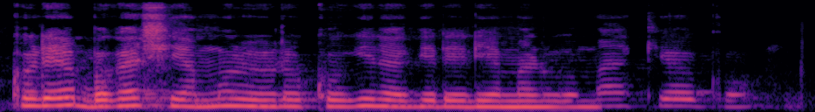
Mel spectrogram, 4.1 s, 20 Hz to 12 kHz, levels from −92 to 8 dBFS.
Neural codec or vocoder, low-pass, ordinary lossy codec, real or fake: vocoder, 44.1 kHz, 128 mel bands, Pupu-Vocoder; 10.8 kHz; none; fake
